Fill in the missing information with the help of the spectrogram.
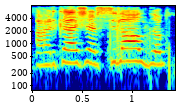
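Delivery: loud, thrilled call to viewers; excited gamer reveal; excited announcement. Real, not acted. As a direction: shout out the new find. Excited at picking up a gun.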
